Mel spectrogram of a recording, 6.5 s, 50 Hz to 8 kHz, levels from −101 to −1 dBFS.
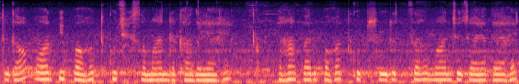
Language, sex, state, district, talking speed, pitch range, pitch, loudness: Hindi, female, Rajasthan, Bikaner, 155 wpm, 205-220 Hz, 210 Hz, -16 LUFS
